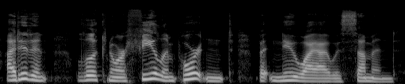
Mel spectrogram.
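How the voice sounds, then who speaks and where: A woman playing an uneasy doctor who recounts events in the first person, reading a suspense story in a measured, solemn way. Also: on the low side, expressive, dry recording, clean studio sound. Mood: grave, uneasy. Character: uneasy, secretly sinister doctor testifying as sole survivor.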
